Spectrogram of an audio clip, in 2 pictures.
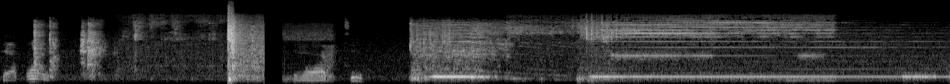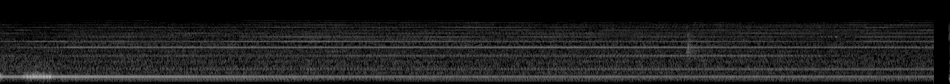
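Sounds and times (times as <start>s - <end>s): machine humming: 4.1s - 18.8s.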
